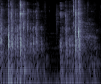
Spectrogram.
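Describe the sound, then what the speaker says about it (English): Computer keyboard typing in two quick bursts of close, crisp key clicks with a brief pause between them, faint and with no voices. "I'm typing import tuple."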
